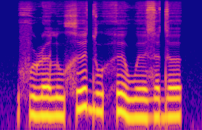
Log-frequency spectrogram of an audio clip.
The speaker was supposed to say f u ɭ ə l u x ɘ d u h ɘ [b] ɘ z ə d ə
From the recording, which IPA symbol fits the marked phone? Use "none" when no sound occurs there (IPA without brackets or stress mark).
w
